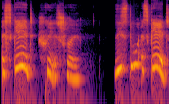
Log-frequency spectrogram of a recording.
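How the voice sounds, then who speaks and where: A woman's shrill put-on character voice at an extremely high pitch, with very wide pitch swings and a very slow pace. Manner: excited, shrieking.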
